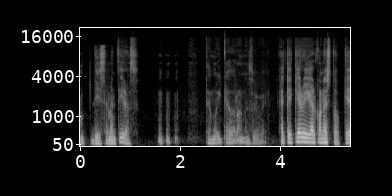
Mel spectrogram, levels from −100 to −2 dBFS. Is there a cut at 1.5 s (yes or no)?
yes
